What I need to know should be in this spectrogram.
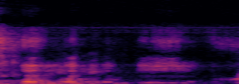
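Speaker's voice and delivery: short laugh. Real, not acted. Laughs after own remark.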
